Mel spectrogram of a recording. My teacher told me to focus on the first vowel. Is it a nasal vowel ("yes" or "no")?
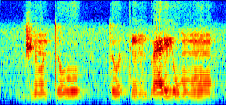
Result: yes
